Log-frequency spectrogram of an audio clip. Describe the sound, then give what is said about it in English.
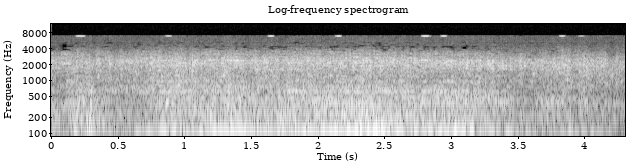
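A seaplane's engine drones loudly and steadily as it comes down onto the water, a continuous rumbling roar with broad rushing noise and no voices. “Well, we land. I'll put the plane down in the water close by.”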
